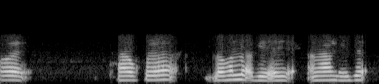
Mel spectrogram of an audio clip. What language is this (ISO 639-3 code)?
mni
